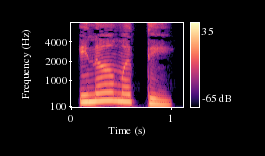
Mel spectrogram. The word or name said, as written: ಇನಾಮತಿ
